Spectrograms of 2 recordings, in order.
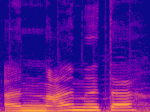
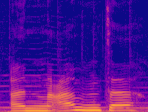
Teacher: Jadi mimnya itu tidak dipantul.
